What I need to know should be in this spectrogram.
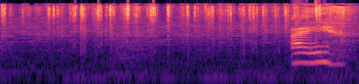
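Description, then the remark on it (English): Rapid, scratchy strokes of a red crayon rubbed back and forth across paper laid over a gravestone to make a rubbing, fairly steady for a few seconds, before a brief voiced exclamation cuts in at the end. “Get out the paper and I'm just, like, scribbling.”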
